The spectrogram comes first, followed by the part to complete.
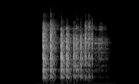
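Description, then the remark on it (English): Dice clatter across a hard surface in a quick burst of bright, rattling clicks that tumble rapidly and settle within about a second, rolled for an intimidation check. No voices accompany the sound. “Roll intimidation.”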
